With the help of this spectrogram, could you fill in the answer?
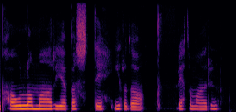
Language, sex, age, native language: Icelandic, female, 12, Icelandic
